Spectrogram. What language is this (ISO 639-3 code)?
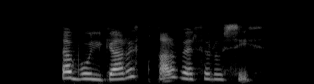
kab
